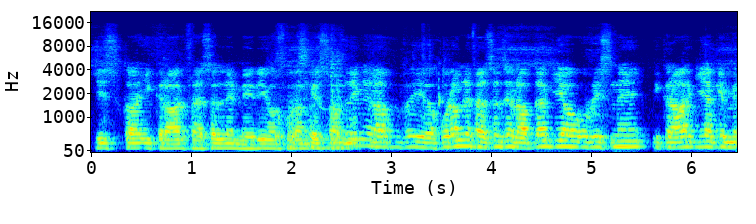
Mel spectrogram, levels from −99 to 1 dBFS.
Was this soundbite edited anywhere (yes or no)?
yes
